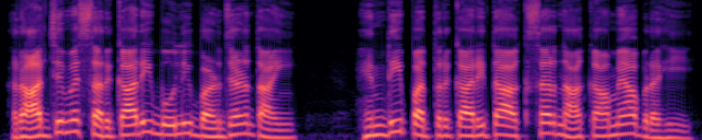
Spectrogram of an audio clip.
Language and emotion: Sindhi, neutral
